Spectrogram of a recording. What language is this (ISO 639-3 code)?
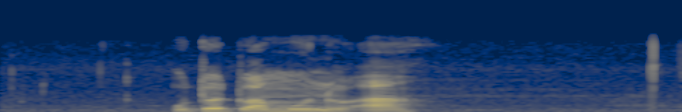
tso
